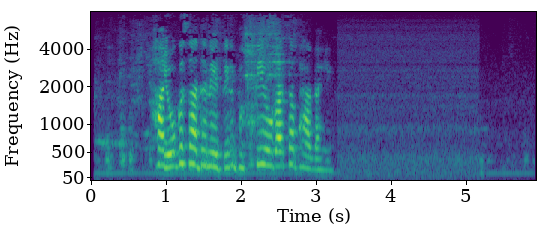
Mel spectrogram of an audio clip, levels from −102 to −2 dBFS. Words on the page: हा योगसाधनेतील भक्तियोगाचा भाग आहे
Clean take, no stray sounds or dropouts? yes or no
yes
